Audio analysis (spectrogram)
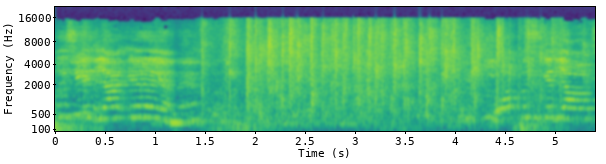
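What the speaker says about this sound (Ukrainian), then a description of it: "оплески для Ірини" A room full of spectators at a Mother's Day contest breaks into steady, dense clapping that runs throughout. Children's voices and cheering sound over the applause at the start and again near the end.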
